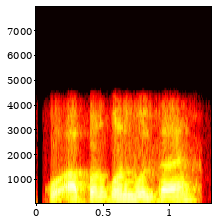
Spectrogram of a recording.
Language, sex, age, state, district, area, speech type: Marathi, male, 30-45, Maharashtra, Raigad, rural, conversation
